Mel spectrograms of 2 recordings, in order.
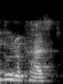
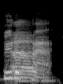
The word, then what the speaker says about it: Budapest: I don't think I say Budapest correctly or I say very Angloish. It's Budapest is how they say it. It's a eh sound, right?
